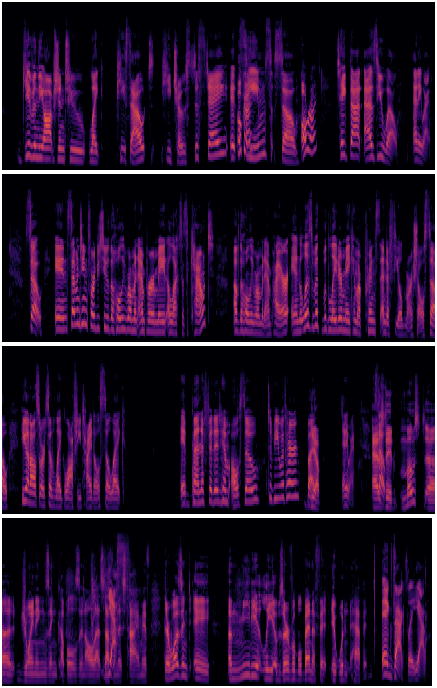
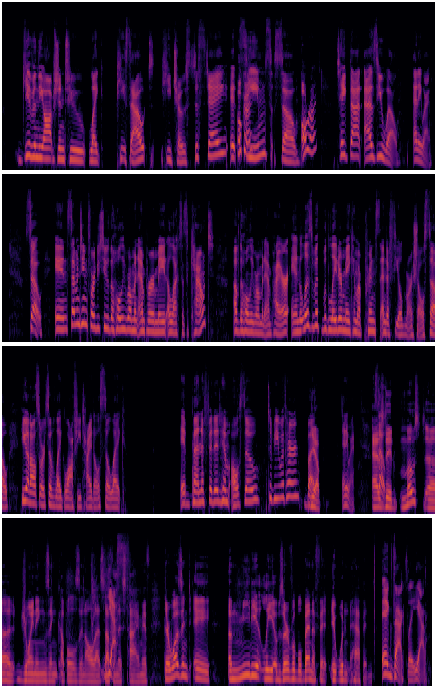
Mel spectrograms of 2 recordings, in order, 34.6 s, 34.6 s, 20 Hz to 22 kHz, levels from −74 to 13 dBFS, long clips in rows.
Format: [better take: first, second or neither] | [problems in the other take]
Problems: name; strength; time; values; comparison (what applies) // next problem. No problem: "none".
second | thin; very; fading below 550 Hz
